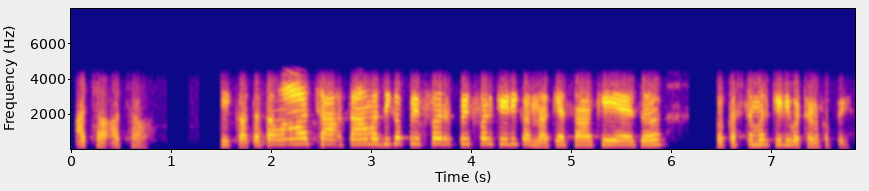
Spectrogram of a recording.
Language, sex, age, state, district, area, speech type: Sindhi, female, 30-45, Maharashtra, Thane, urban, conversation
